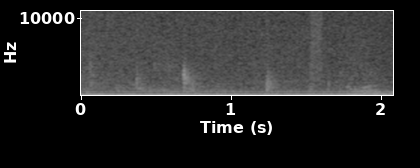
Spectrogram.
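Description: Steady low room hum with a few light, irregular clicks, about five in two seconds.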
